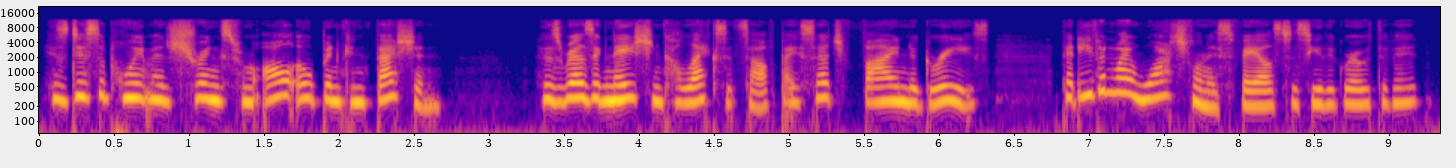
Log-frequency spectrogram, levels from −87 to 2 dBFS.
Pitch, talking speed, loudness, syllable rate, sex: 260 Hz, 165 wpm, -18 LUFS, 5.0 syllables/s, female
